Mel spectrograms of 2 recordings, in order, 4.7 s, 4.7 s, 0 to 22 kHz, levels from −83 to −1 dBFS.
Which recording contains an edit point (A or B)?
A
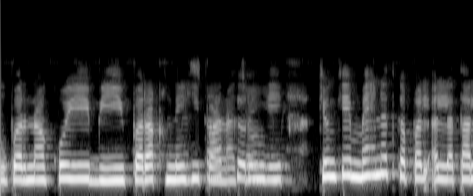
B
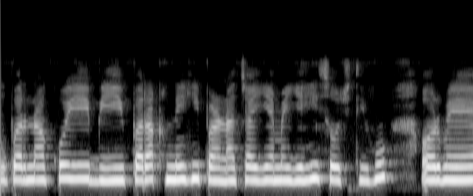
A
